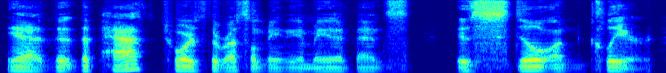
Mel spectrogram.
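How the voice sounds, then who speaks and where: A man co-hosting a wrestling podcast, chiming in with short, relaxed comments in casual chat. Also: low-pitched, a little slow. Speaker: podcast co-host.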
